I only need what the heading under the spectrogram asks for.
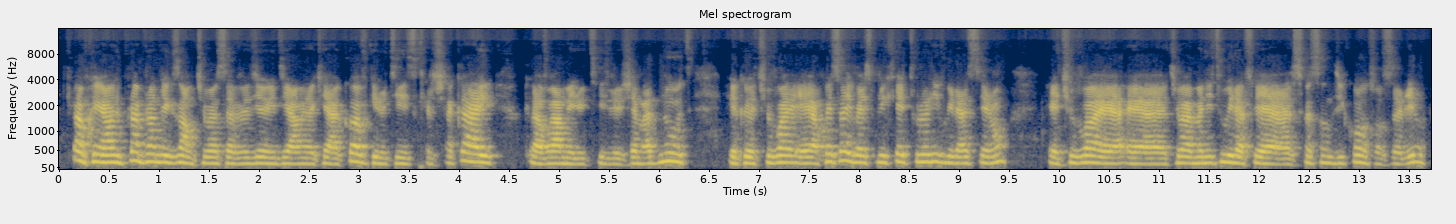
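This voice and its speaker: This informal Torah lesson is given one-on-one by a male rabbi whose voice is on the high side, steady in tone and brisk. His delivery is casual and halting, with many fillers and "tu vois," and Hebrew words mixed into his French.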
